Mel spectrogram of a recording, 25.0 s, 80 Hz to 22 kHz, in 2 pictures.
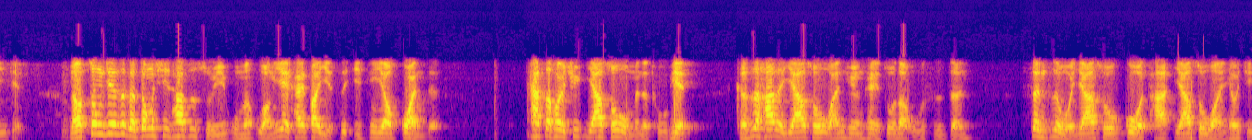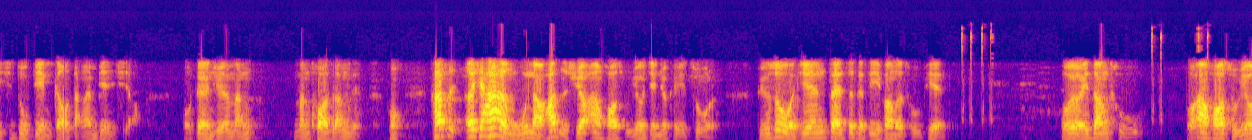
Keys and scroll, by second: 20.7 ctrl+v, 20.8 ctrl+z, 21.1 ctrl+z.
